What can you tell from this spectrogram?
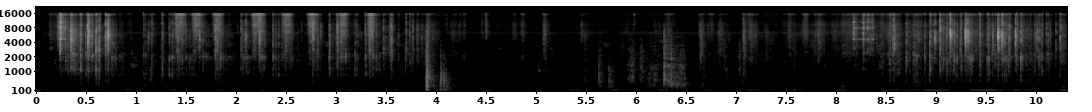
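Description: Aerosol spray paint can hissing in short bursts, with light clicks and taps as the can and a round paper mask are handled between passes. There is a single louder knock about four seconds in.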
